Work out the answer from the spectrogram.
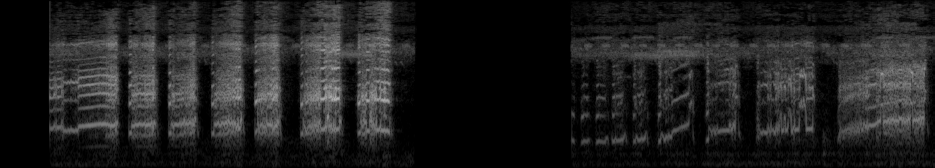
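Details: Decoy hen calling to stir and attract roosters: a run of about seven loud, harsh, harmonic squawks at roughly two per second, a brief silence, then a longer jerky stuttering series, over a steady thin high-pitched whine.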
